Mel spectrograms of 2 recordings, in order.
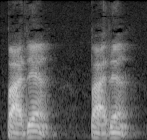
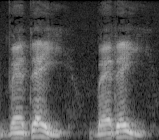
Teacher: a special sound for a kind of R which is between an R and a D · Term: special R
